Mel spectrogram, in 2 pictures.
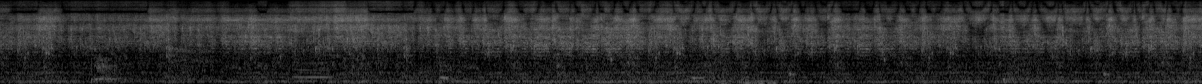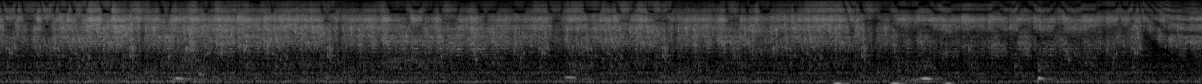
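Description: Warm water pours steadily while hair is rinsed, a continuous hissing rush that holds an even level throughout without a break.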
